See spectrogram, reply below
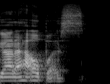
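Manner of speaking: usual speaking voice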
